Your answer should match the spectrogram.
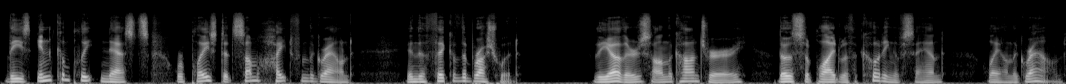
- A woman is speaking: No, male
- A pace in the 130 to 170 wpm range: No, average, 185 wpm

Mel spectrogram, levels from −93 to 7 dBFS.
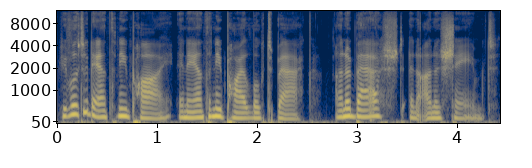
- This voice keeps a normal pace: Yes, average, 175 wpm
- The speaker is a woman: Yes, female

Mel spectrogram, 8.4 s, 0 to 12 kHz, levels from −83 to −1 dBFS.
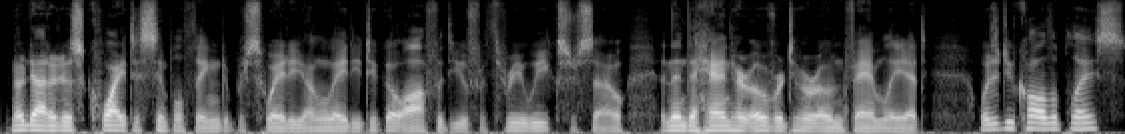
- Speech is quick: Yes, fast, 275 wpm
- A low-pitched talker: Yes, low, 105 Hz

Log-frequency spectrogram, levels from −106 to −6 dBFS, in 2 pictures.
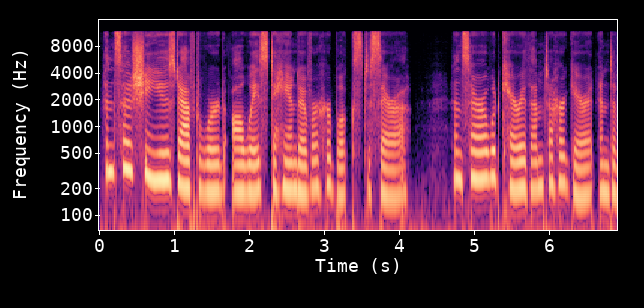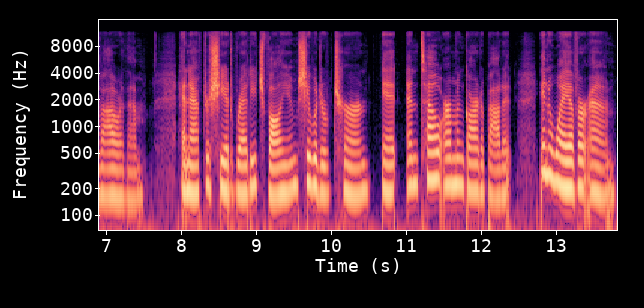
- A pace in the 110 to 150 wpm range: No, average, 200 wpm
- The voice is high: Yes, high, 200 Hz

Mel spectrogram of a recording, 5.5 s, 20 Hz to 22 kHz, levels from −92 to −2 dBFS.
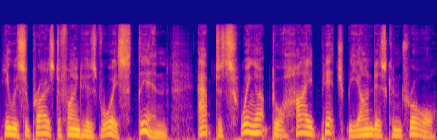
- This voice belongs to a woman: No, male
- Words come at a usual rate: No, fast, 210 wpm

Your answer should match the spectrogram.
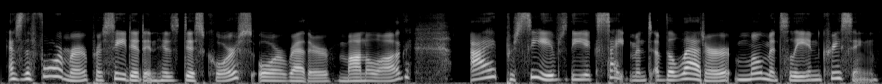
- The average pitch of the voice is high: Yes, high, 210 Hz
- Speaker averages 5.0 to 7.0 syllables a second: No, 4.8 syllables/s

